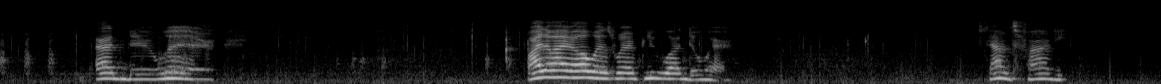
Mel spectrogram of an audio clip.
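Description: A young child speaks excitedly and close to a microphone, in short bursts.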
